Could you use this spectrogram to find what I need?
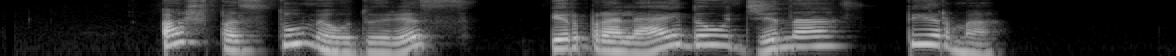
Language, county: Lithuanian, Klaipėda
